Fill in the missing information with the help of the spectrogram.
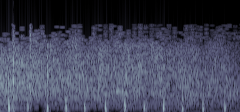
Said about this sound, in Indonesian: Tepuk tangan dulu.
